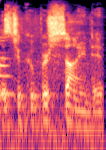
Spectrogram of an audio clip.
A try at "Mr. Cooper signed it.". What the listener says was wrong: 제가 sign을 sign 하시라고 했잖아요. 이게 sign이 이 I 발음이 들어가서 I, OE 뭐 다 이응자 들어간 애들은 다 빨리 하시라고 했어요. 그래서 뭐 모음 소리가 뭐가 되든지 그래서 sign도 당연히 I 들어가는데 짧게 하셔서 sign 이렇게 하셔도 돼요. sign, sign.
